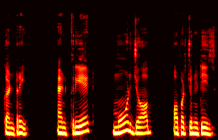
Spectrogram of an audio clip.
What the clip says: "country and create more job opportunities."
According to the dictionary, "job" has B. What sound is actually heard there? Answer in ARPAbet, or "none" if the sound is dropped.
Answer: B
